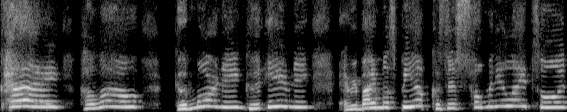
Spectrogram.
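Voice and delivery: put-on drunk man voice, very high, calling out. Retelling a character coming home wildly drunk: imitating drunk Peter. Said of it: "like a classic drunk person".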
